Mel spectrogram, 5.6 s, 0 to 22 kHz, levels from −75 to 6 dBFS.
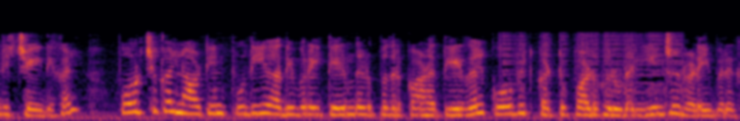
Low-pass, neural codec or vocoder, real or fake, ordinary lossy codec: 7.2 kHz; vocoder, 24 kHz, 100 mel bands, Vocos; fake; MP3, 64 kbps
